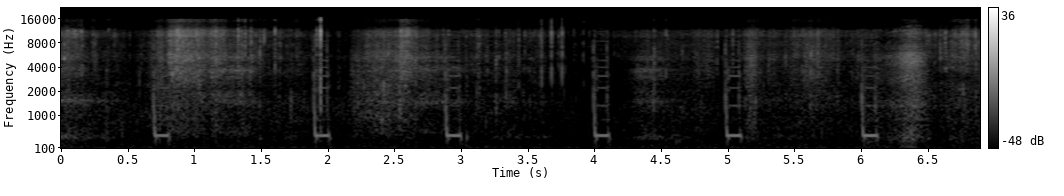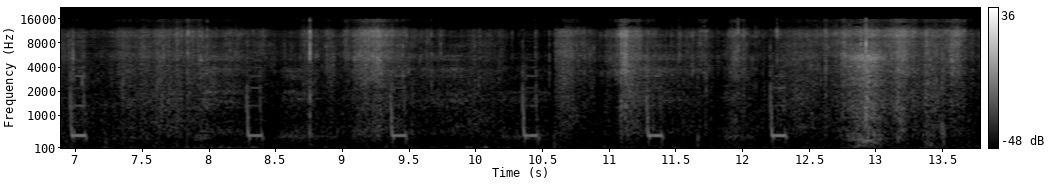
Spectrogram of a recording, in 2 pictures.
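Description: Short, same-pitched electronic beeps from a treasure-hunting detector, repeating about once a second, with scattered rustling and scuffing underneath.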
